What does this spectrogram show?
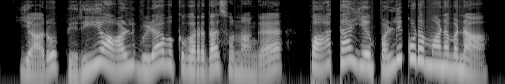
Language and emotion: Tamil, surprised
